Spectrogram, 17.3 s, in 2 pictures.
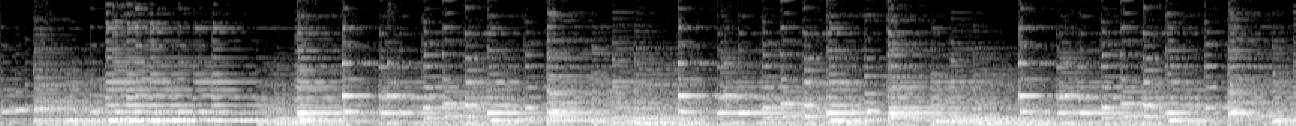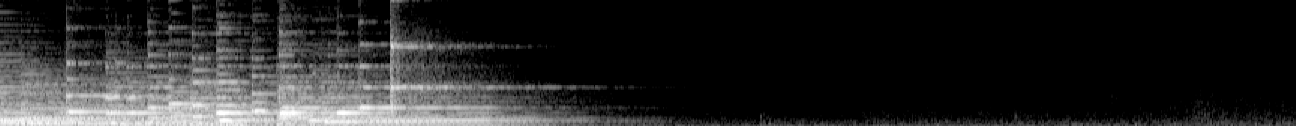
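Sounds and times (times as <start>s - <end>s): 
piano prelude: 0.0s - 12.9s.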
